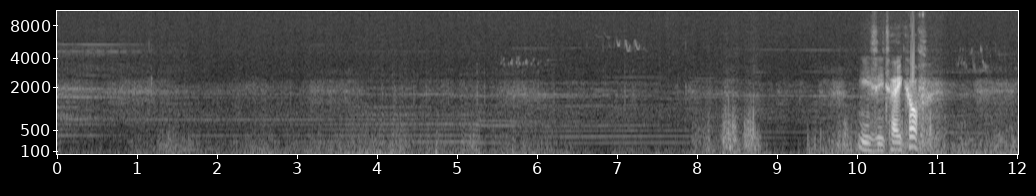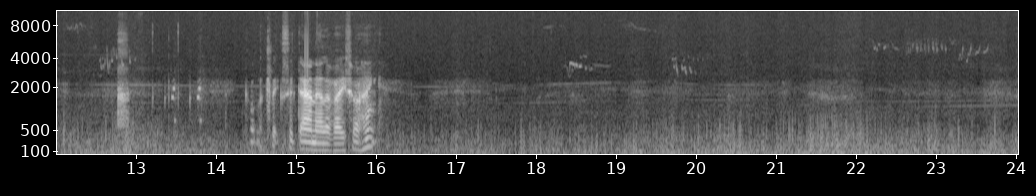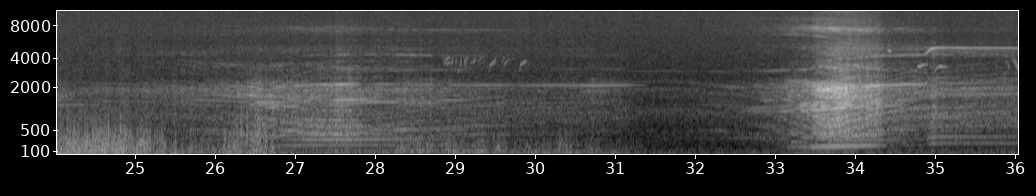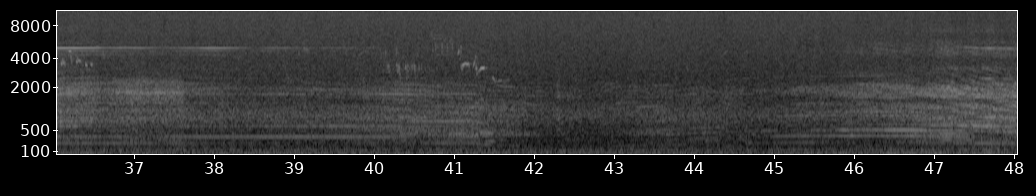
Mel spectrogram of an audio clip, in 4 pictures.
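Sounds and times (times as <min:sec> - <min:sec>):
model plane motor droning: 0:00.0 - 0:48.0
wind rumble on microphone: 0:00.0 - 0:48.0.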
